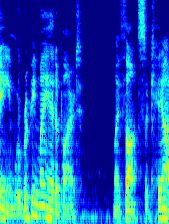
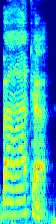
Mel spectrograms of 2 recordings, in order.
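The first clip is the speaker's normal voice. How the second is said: mock girl voice; 9 semitones higher, 6 dB louder than usual. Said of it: "that's not her saying".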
